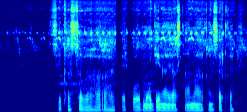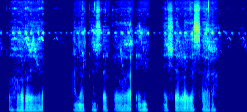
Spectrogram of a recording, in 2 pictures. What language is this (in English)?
Somali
